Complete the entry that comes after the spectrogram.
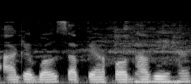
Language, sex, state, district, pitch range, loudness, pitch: Hindi, male, Jharkhand, Palamu, 115-120 Hz, -16 LUFS, 115 Hz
